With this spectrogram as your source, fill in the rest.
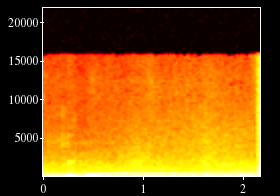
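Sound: wind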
